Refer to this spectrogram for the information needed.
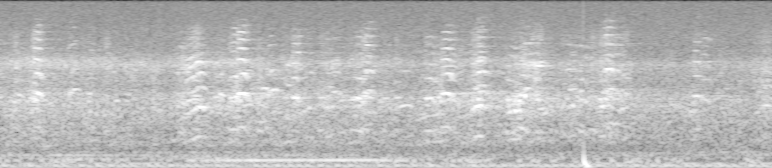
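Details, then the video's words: Canada geese on Sapsucker Woods Pond in late October at night, during fly-overs and landings; a loose chorus of honking calls over a low steady hum, with a sharp click toward the end. "Canada Geese, Thursday night at Sapsucker Woods"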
